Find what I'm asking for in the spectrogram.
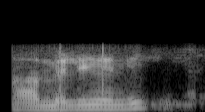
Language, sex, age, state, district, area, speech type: Sindhi, male, 60+, Delhi, South Delhi, rural, conversation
